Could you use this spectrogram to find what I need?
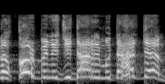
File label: landmark near wallbroken, localized english battlechatter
